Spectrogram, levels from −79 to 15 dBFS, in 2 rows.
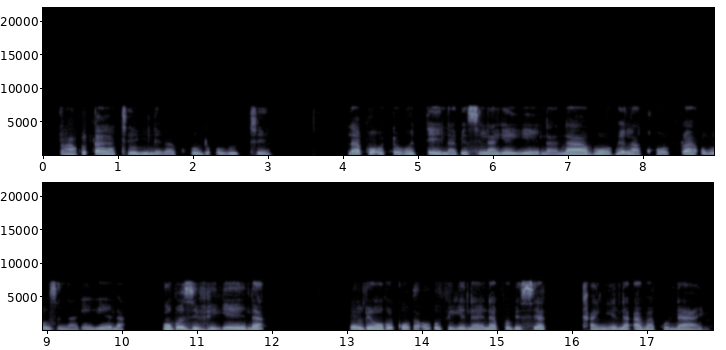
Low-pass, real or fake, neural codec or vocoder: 7.2 kHz; real; none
